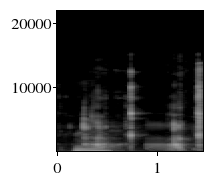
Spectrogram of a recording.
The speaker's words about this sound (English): I'm gonna take a sip of my melting ice cubes.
